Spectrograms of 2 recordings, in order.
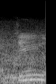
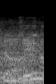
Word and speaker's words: Jain: (‘Ja-in’ - X, ’Je-in‘ - O) उच्चारण ‘Je-in’ है, ठीक है, कृपया जैन विकल्प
